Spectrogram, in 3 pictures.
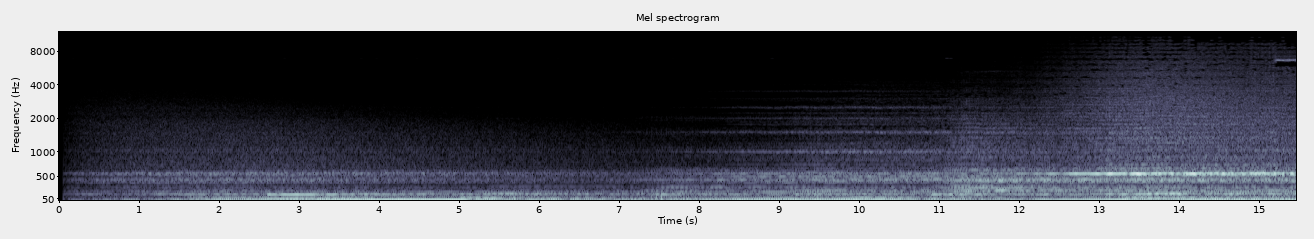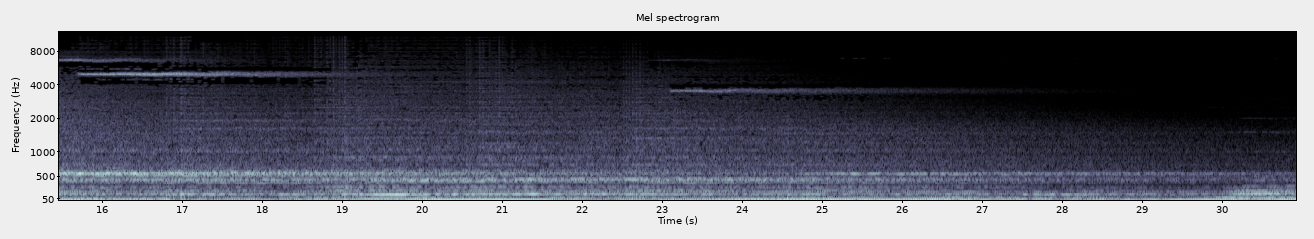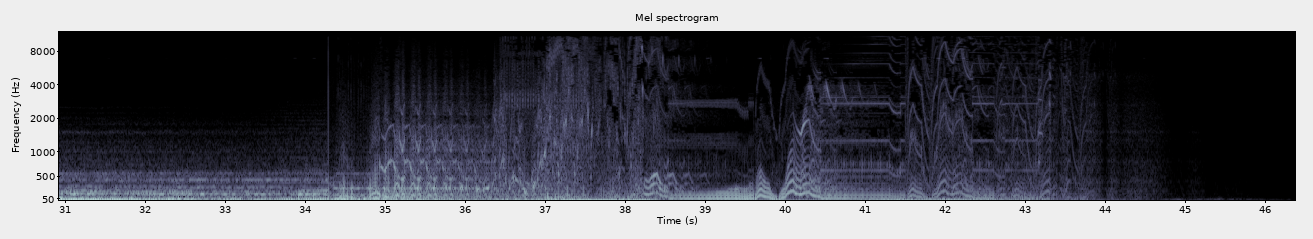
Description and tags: Mellow industrial atmosphere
